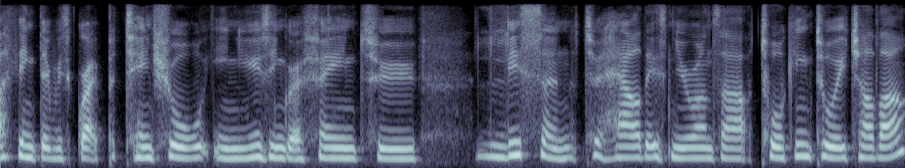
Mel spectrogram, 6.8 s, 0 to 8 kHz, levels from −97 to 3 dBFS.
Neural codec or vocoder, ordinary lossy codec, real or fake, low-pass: none; MP3, 64 kbps; real; 7.2 kHz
